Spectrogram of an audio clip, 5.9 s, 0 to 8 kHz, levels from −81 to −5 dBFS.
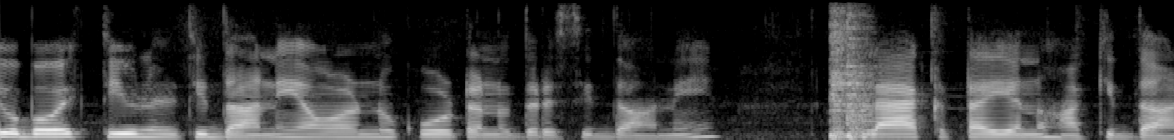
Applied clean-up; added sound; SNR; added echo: none; none; none; none.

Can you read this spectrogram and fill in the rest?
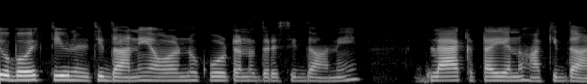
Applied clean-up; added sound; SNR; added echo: neural mask model Resemble Enhance denoiser.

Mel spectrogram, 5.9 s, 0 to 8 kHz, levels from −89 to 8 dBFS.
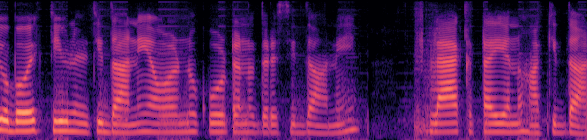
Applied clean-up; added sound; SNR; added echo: neural separator model SepFormer DNS4.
